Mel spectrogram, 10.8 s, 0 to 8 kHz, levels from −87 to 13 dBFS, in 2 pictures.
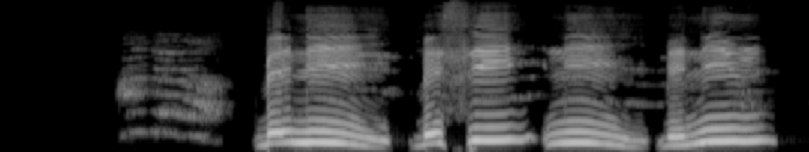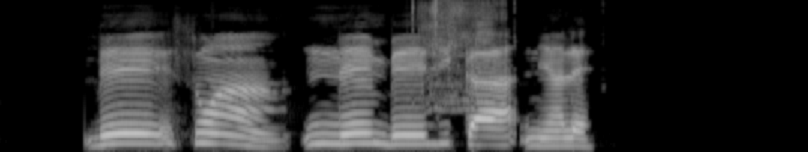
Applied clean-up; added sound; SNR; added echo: classical method spectral subtraction.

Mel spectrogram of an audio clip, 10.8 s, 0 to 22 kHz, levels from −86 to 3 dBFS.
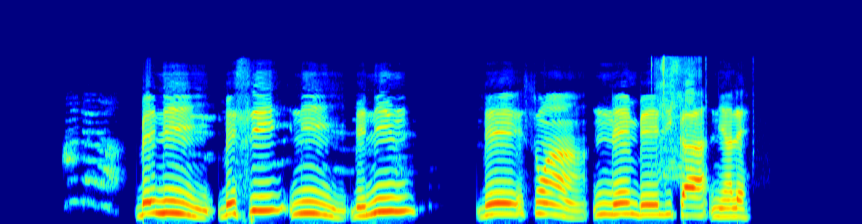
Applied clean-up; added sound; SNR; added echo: none; Camera; 19 dB; none.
